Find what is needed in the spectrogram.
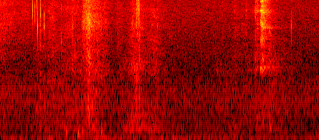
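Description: Faint handling sounds: a few soft rustles and light clicks, then a small knock near the end as a leather-gloved hand takes hold of the metal camp pot's handle and lid.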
